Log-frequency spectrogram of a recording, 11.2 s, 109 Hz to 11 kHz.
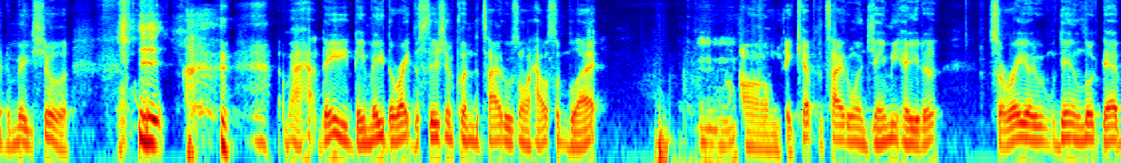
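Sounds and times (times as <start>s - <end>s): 
speech: 0.0s - 11.2s
person coughing: 1.2s - 2.3s.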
